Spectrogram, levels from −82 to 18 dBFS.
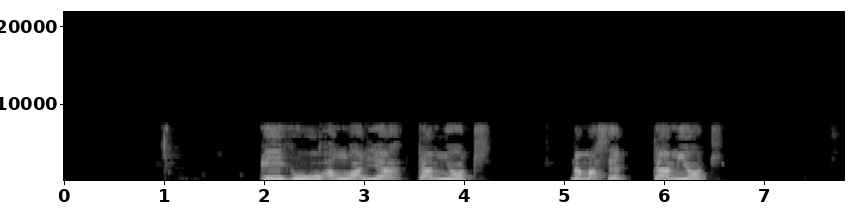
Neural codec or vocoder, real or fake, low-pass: none; real; 7.2 kHz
